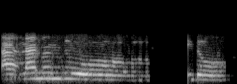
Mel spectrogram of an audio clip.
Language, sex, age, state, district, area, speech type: Kannada, female, 18-30, Karnataka, Tumkur, rural, conversation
